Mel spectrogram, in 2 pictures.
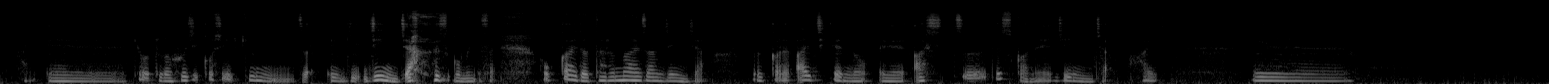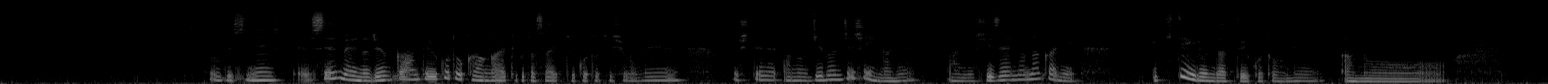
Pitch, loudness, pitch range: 160 Hz, -43 LUFS, 145-190 Hz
